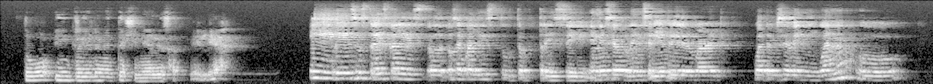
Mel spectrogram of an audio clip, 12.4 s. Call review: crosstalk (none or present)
none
